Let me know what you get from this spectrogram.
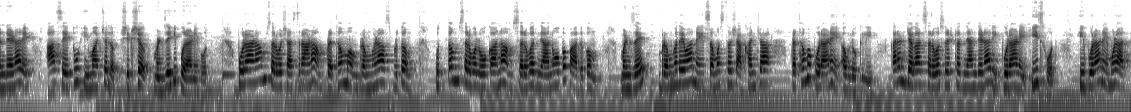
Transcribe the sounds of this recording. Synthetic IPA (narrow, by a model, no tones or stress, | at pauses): nd̪eɽ̃aɾe | aset̪uːɦimat͡ɕəlɕikʂəkm̤əɳd͡zeɦiːpuɾaɽ̃eɦot̪ | puɾaɽ̃aːmsəɾʋəɕast̪ɾaɽ̃aːmpɾət̪ʰəməmbɾəm̤ːʱəɳasmɾut̪əm | ut̪ːəmsəɾʋəlokanamsəɾʋəd̪njanopəpad̪əkəm̤ː | əɳd͡ze | bɾəmɦəd̪eʋanesəməst̪ʰəɕakʰãɲt͡ɕja | pɾət̪ʰəməpuɾaɽ̃eʔəʋlokiliː | kaɾəɳd͡ʑəɡat̪səɾʋəsɾeʂʈʰəd̪njand̪eɽ̃aɾiːpuɾaɽ̃ehiːt͡sɦo̰t̪ | hiːpuɾaɽ̃emuɭat̪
